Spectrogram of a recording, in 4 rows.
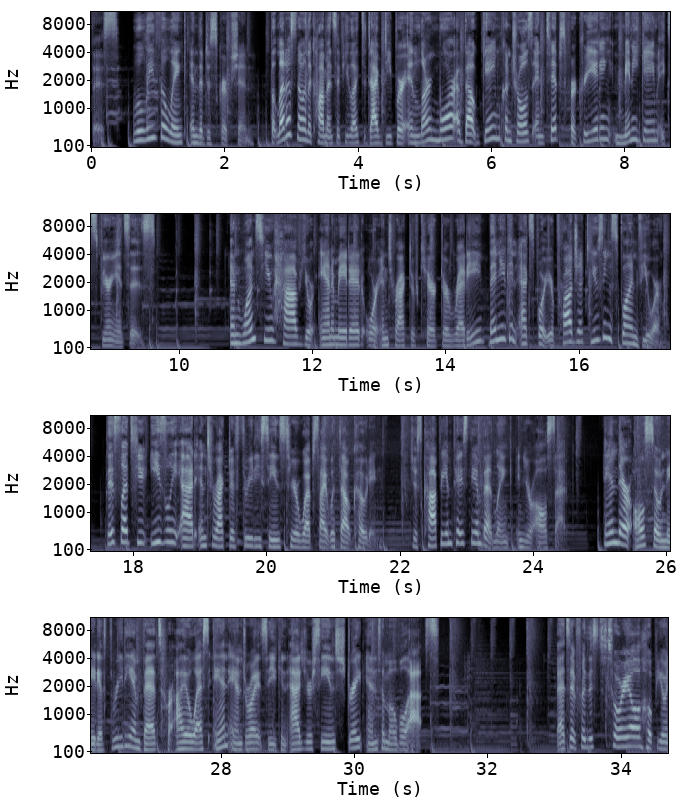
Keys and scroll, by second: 0.0-4.5 typing, 32.9-34.7 typing.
